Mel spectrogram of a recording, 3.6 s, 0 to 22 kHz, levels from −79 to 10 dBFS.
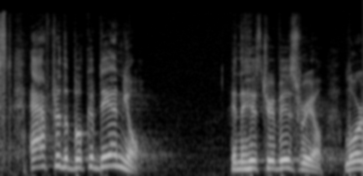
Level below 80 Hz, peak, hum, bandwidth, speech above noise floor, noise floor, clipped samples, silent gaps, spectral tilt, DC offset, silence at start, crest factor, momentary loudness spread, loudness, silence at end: -58 dBFS; -4 dBFS; none; 17 kHz; 38 dB; -56 dBFS; under 0.1%; none; -5.5 dB/octave; under 0.1%; 0 s; 16 dB; 6 LU; -20 LUFS; 0 s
